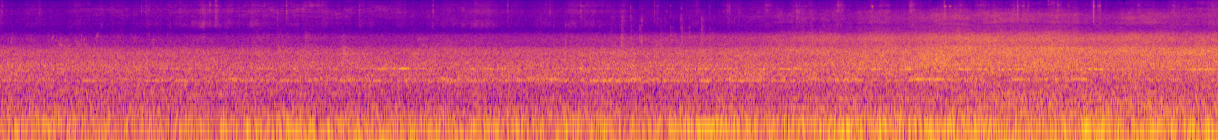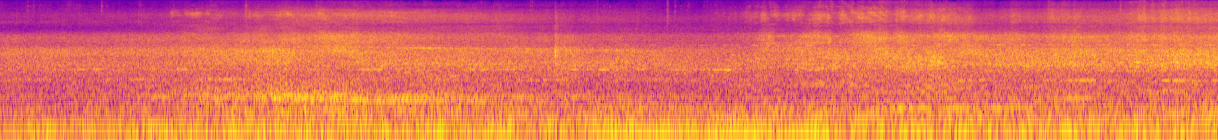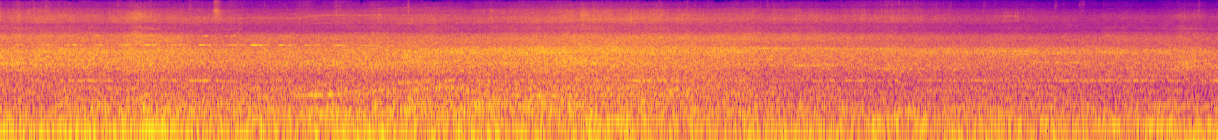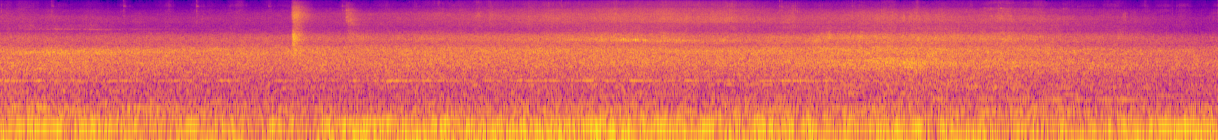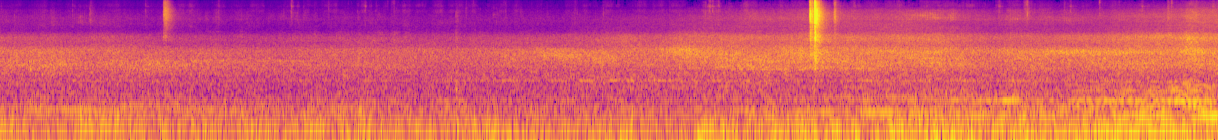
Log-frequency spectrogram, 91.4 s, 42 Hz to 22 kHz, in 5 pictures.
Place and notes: walking on the Road, Traffic Sound, Aircraft flying through
5 May 2014, 14:29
